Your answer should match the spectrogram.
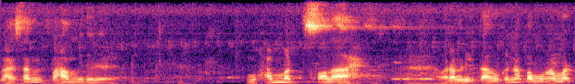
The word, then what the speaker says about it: Salah: Muhammad Salah. Orang tidak tahu kenapa Muhammad Salah. Kalau kita yang paham jangan Muhammad Salah bacanya. Sayang Muhammadnya itu. Jadi pakai sod. Jadi tulisannya sod.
